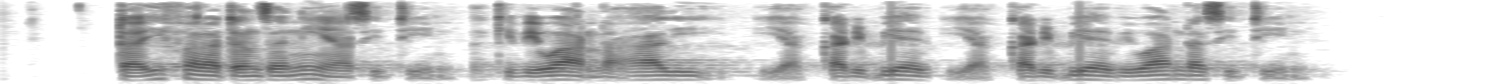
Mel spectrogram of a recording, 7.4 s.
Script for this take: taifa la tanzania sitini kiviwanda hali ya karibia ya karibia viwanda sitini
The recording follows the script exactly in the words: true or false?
true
